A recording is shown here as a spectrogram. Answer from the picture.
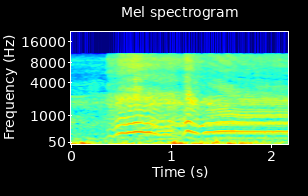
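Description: DJI Mini 2 drone's four propeller motors starting up and spinning up from the hand, a whine that rises in pitch for about a second and then settles into a steady hover tone.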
